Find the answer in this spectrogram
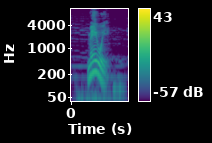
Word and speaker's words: mais oui: Mais oui. Mais oui. Oh yeah, mais like parler aimer, mais oui.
